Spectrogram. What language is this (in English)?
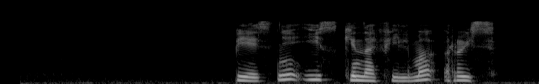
Russian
